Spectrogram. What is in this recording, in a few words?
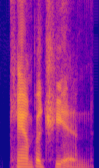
"Kampuchean", American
